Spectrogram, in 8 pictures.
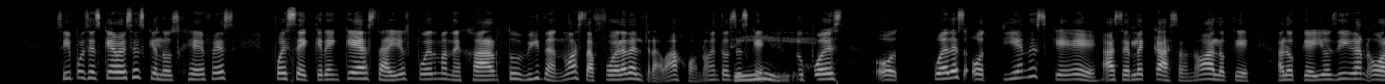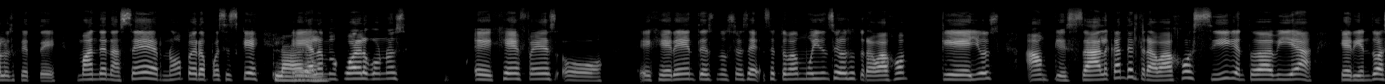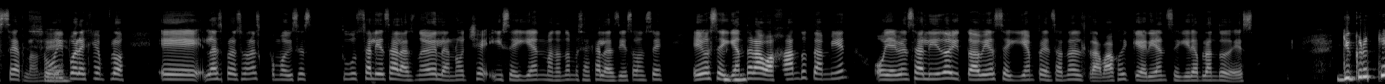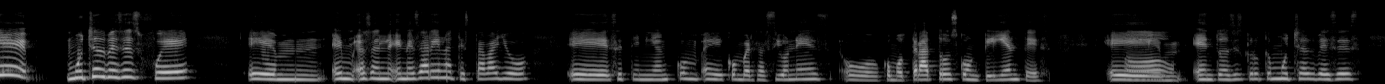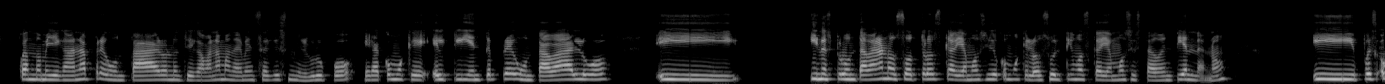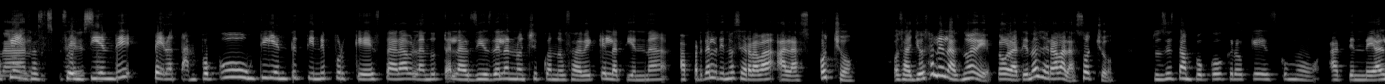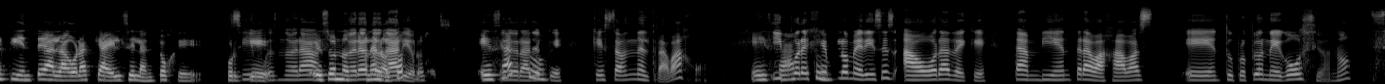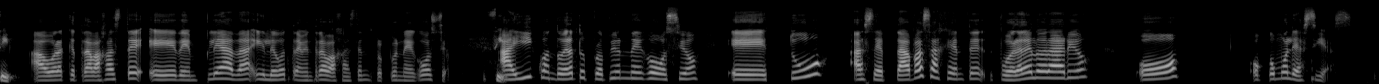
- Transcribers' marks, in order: tapping
- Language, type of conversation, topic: Spanish, podcast, ¿Cómo pones límites al trabajo fuera del horario?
